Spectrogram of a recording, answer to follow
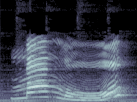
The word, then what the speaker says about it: maman: the end of mammal and you do not pronounce it so it became la mamo it means dummy it means my mommy you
